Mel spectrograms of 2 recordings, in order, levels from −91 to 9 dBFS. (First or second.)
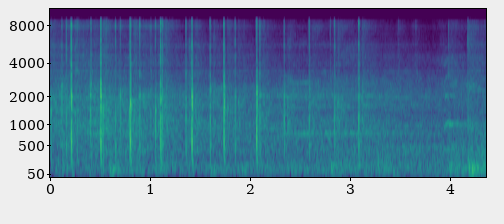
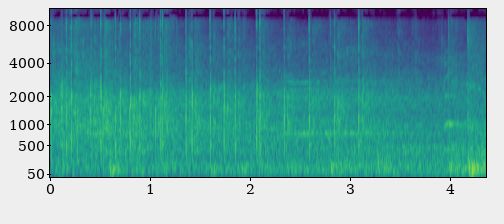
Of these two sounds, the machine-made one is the first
